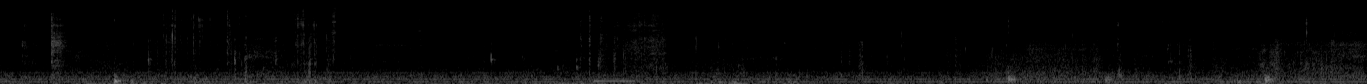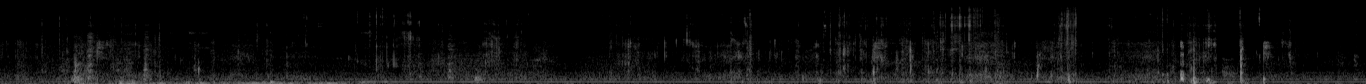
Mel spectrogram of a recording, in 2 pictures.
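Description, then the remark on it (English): Steady crunching and chewing as a man eats a crispy waffle, with irregular crisp bites over a low background hum, growing a little louder toward the end. No talking. “seems to be enjoying his waffles. I do. There's nothing better than a crunchy, crispy waffle.”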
